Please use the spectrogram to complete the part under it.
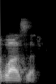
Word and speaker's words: Lazar: It's Lazar.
